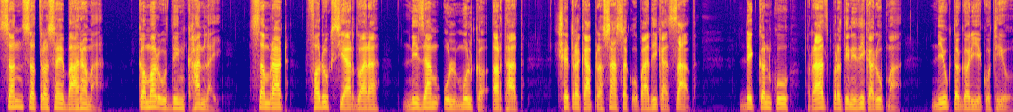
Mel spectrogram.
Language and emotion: Nepali, neutral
